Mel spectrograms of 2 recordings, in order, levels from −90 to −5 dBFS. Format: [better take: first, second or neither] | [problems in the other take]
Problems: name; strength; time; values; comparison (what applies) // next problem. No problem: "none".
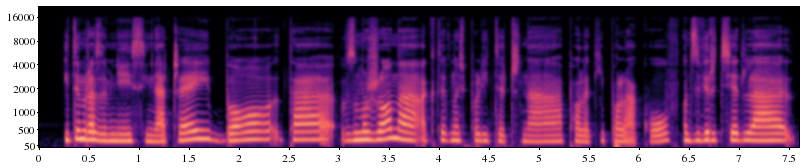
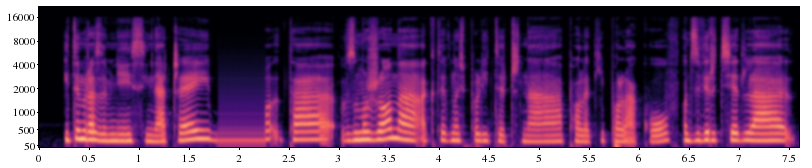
first | audio freezing; at 2 s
